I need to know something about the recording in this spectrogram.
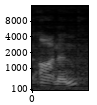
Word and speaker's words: Anand: know first of all it's Anand rhymes with almond and look you know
